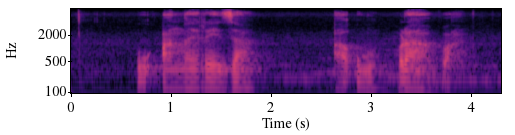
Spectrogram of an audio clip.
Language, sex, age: Venda, male, 33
